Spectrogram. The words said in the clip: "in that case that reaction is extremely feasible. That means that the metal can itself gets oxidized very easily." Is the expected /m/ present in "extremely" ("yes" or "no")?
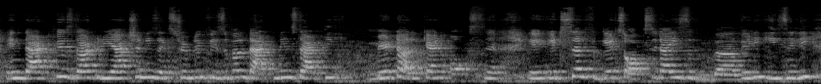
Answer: yes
